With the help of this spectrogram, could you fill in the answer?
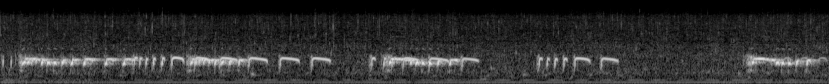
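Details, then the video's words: Local zebra dove's loud lure song, meant to excite other doves and train silent birds; phrases of rapid staccato notes separated by pauses, ending in a rolling coo, over a steady low hum. "SUARA PERKUTUT LOKAL ( PEMIKAT AMPUH PERKUTUT MACET BUNYI )"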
